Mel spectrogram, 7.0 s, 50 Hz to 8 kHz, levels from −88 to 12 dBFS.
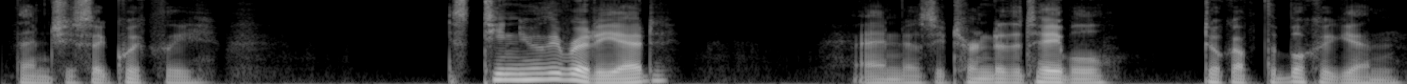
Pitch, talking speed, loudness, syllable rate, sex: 95 Hz, 180 wpm, -22 LUFS, 6.0 syllables/s, male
